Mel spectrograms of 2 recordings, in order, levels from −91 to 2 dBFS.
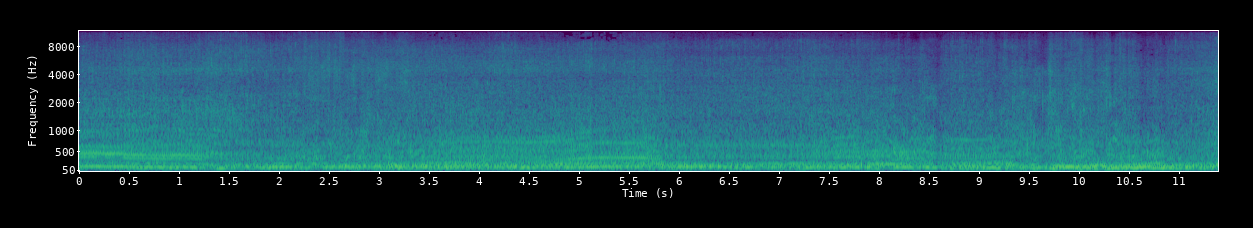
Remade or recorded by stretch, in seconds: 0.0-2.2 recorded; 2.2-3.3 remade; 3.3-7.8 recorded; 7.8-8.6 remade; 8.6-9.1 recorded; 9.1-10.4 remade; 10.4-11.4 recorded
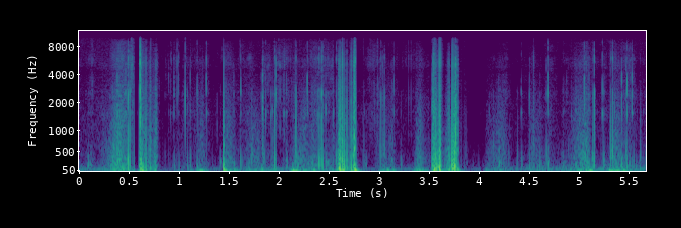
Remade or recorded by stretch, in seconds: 0.0-5.7 recorded

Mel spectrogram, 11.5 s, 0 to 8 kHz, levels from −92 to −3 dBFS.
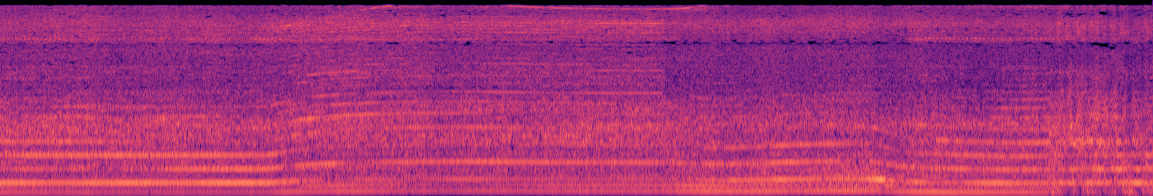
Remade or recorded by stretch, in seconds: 0.0-10.5 recorded; 10.5-11.5 remade

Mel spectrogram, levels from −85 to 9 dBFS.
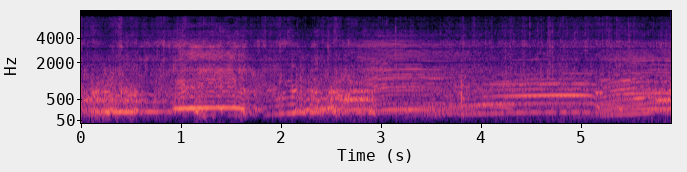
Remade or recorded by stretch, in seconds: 0.0-2.7 remade; 2.7-5.9 recorded

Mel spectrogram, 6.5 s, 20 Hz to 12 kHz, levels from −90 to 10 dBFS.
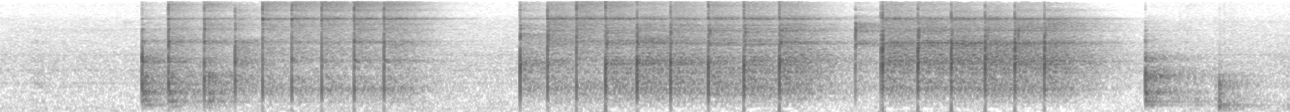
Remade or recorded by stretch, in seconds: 0.0-6.5 recorded

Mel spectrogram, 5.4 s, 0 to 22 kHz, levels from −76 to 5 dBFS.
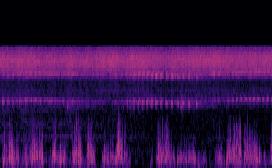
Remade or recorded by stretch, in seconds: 0.0-5.4 recorded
